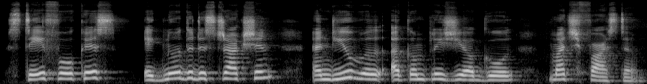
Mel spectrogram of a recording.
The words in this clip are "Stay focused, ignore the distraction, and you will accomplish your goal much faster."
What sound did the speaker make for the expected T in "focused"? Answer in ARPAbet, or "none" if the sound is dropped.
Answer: none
